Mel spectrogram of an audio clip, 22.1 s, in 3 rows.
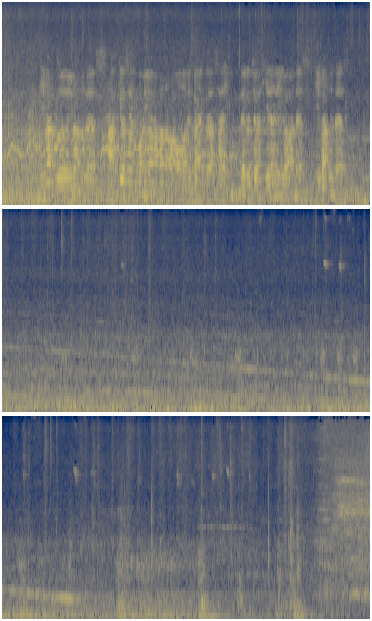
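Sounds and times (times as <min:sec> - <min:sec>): train running rumble: 0:13.3 - 0:21.5
air hiss: 0:21.0 - 0:22.0.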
